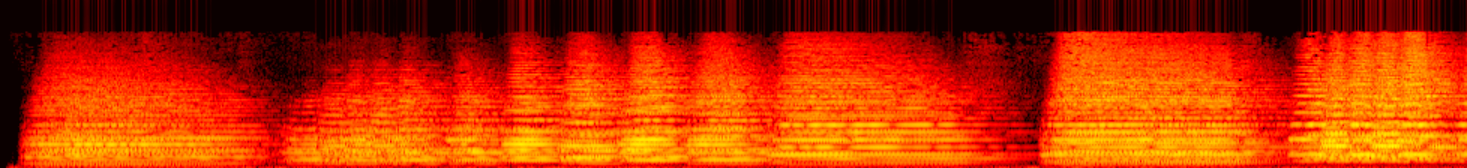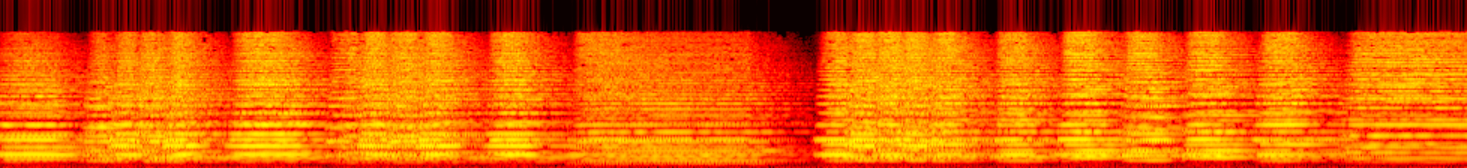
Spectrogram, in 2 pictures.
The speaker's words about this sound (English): The wolf by the French horns.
